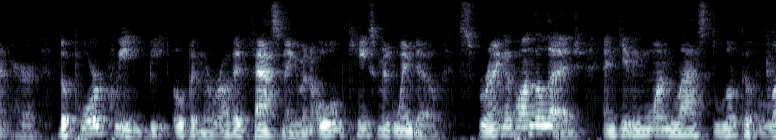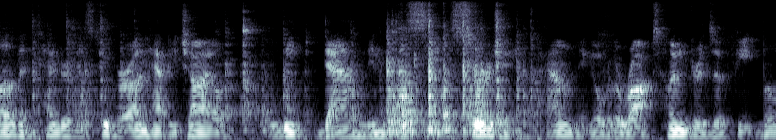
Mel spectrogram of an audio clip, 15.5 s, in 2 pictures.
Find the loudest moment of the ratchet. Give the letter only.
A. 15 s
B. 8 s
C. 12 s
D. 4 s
C.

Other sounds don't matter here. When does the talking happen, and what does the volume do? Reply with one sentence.
The talking can be heard from 0.0 to 15.4 s, at a steady volume.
